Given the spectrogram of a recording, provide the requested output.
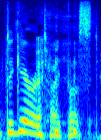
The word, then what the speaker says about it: daguerreotypist: It's illustrated by a daguerreotypist. Is that how you say it? – Daguerreotypist. – Yeah, exactly. Jerry Spagnoli.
